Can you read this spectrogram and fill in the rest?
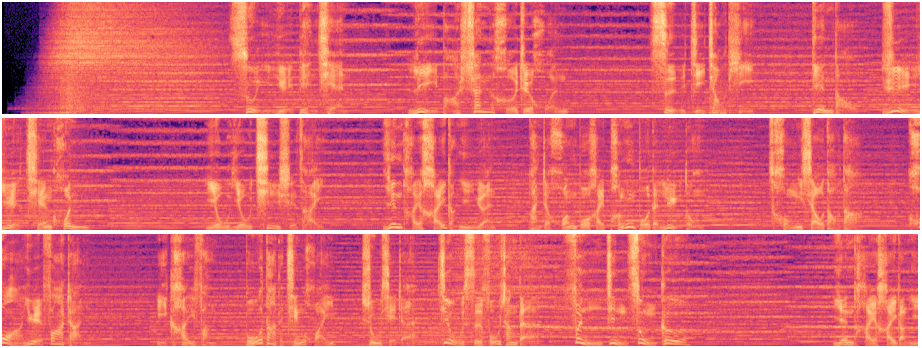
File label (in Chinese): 男 专题 医院 大气浑厚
